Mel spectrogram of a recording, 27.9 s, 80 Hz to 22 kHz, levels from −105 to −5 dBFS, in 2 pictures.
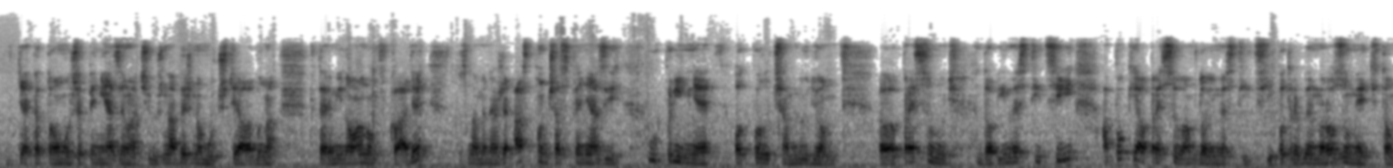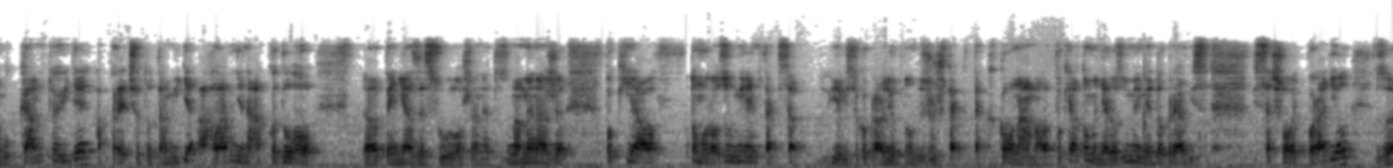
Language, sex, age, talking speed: Slovak, male, 40-59, 165 wpm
